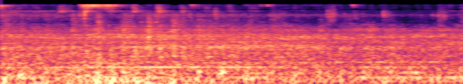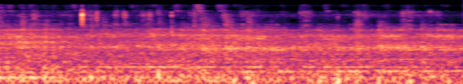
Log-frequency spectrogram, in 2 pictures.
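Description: A freight train rumbles past close by, its wheels clacking on the rails.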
